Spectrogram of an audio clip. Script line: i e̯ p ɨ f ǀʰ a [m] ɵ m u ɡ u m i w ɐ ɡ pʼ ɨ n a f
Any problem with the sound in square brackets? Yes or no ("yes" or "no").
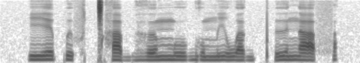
yes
